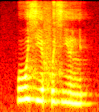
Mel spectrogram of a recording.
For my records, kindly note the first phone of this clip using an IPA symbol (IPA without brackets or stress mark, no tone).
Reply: o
